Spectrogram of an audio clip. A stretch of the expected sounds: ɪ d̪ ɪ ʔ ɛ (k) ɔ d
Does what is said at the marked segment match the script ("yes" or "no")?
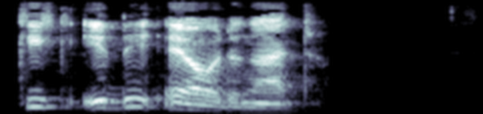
no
